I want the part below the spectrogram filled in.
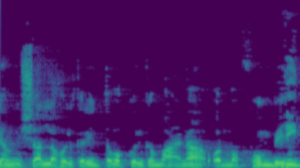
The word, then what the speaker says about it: توکل: دیکھیں صحیح تلفظ توکل ہے.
